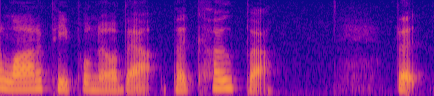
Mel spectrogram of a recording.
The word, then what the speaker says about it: bacopa: Not a lot of people know about bacopa. But bacopa has been used in Australia for many years for dementia and autism.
